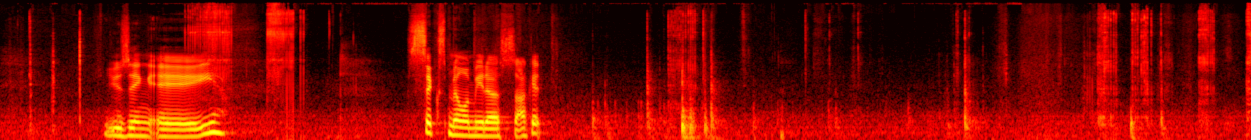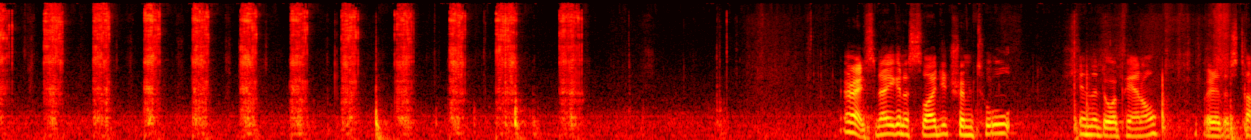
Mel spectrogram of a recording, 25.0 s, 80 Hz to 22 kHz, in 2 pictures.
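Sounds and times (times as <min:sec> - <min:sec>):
hand ratchet clicking: 0:01.9 - 0:03.1, 0:10.9 - 0:18.4.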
